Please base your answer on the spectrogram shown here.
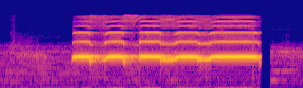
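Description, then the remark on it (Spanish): A flute plays one high, sustained note for about a second and a half, loud, with slight wavering and brief dips in breath before it cuts off. “Cuando se acercaban, había una flauta sobre el tronco.”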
